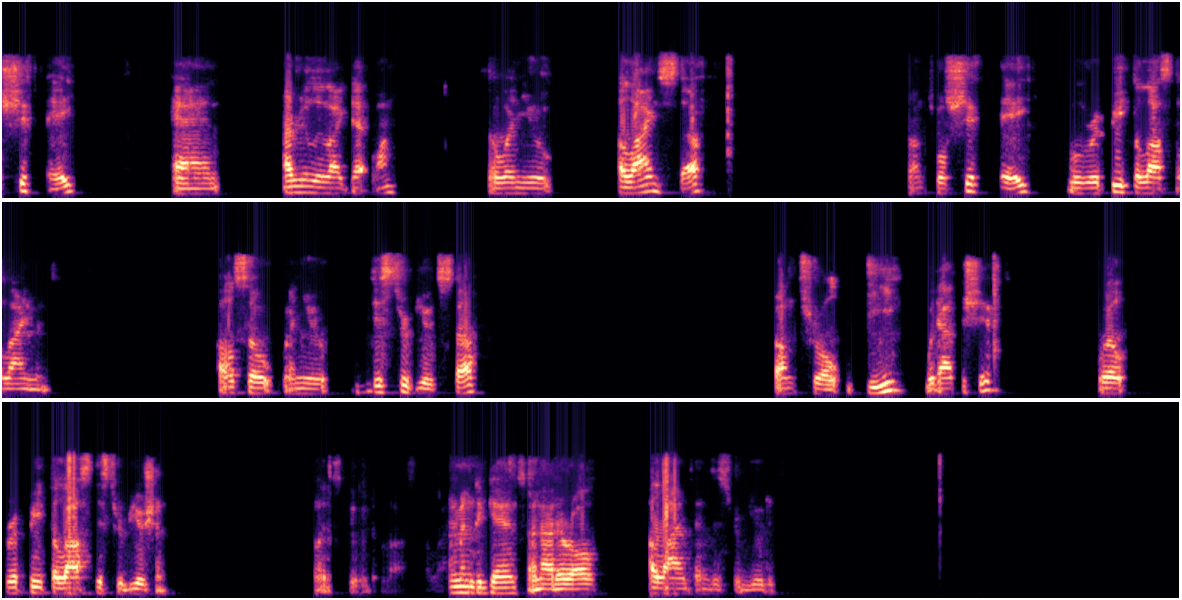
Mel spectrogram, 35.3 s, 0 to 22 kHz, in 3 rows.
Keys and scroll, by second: 9.8 ctrl+shift+a, 21.4 ctrl+d, 27.5 ctrl+shift+a.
